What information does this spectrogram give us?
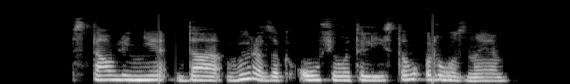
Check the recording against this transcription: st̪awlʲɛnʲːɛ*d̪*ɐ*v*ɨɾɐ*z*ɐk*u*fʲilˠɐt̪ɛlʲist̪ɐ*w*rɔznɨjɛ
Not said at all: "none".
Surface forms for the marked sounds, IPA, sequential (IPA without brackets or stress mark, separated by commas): d̪, v, z, u, w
